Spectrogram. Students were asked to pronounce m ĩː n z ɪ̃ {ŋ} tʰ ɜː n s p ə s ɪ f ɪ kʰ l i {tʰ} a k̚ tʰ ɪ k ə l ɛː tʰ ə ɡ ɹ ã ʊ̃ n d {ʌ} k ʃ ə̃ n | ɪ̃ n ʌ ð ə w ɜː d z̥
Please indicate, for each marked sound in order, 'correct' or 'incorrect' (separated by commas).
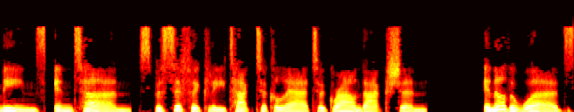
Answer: incorrect, correct, incorrect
